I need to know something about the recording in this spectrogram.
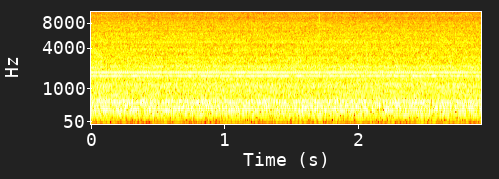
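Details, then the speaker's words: Rheem furnace at startup during sequence of operation: inducer motor running, pressure switch closed, pre-purge drawing leftover gas through heat exchanger and vent pipe; steady airy rush, no rattles, healthy. "let's not go through fifteen twenty second preper just kind of if there's anything from leftover gas leftover suck it up by the furnace through the heat exchanger up through the vent pipe"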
